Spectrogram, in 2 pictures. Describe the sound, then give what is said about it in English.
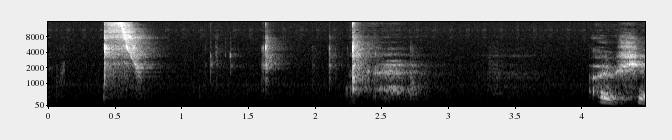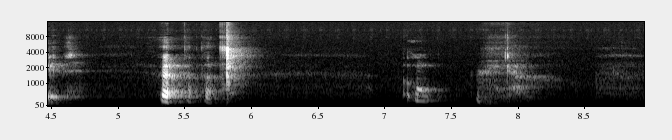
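The tab of a cream-coloured Virginia Beer Co. beer can snaps with a sharp crack as it is opened, with a burst of foamy fizz dripping onto the table, followed by scattered clicks and hissing while a man exclaims and laughs. “The key tabs actually physically snapped as I opened it and dripping it all over the table because again it was very lively, very foamy.”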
